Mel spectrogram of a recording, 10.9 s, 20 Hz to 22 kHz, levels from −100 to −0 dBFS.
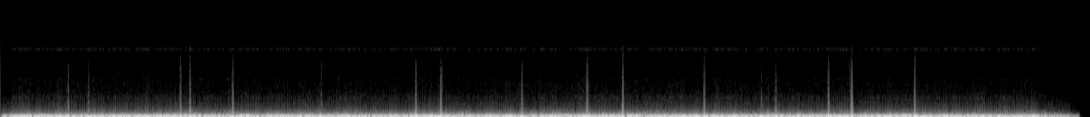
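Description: At 0.51 s and again from 7.11 to 7.16 s, damaged data in the compressed stream makes the decoder lose frame sync, producing short glitches.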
